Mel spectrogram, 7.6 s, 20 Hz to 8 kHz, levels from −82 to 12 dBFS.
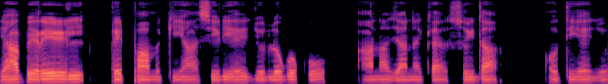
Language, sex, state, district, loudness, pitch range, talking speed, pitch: Hindi, male, Chhattisgarh, Bastar, -19 LUFS, 95-100 Hz, 150 wpm, 95 Hz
